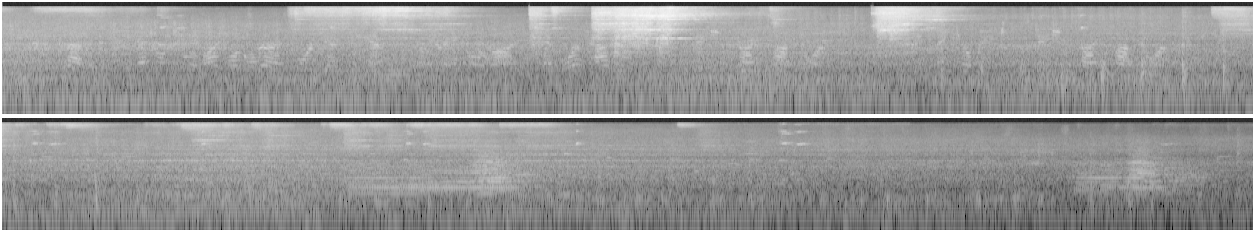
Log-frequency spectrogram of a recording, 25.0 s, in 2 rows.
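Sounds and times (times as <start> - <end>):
passenger train rumbling past: 0.0 - 25.0
train horn blasts: 15.8 - 18.2, 23.1 - 24.8.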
